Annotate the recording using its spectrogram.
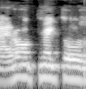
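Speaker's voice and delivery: ordinary delivery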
